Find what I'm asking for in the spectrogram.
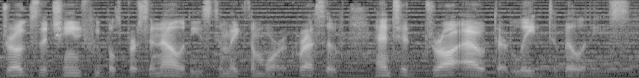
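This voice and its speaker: A man reading the lines of a serious adult male former soldier in a steady, measured way. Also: low-pitched, music in the background, lightly acted. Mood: grave.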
